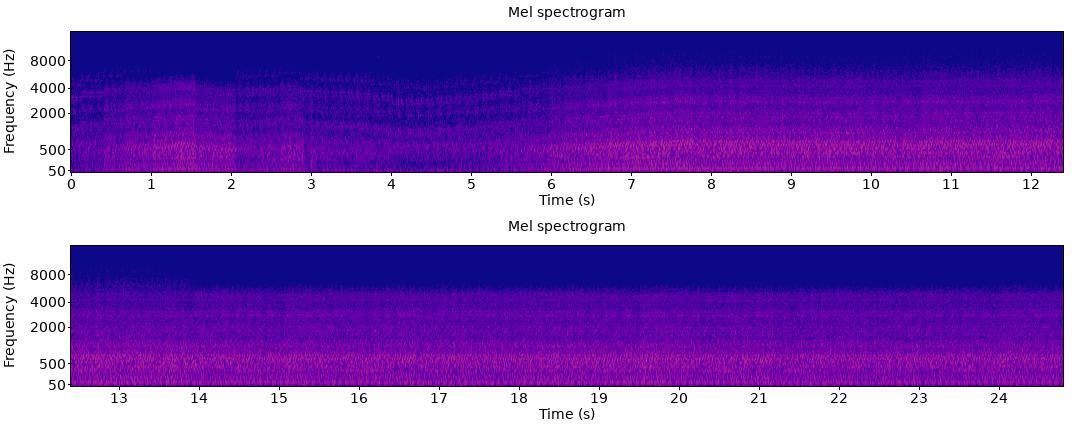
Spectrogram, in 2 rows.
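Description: A John Deere 4020 tractor engine in Farming Simulator 22, a steady low diesel drone that dips briefly near the start, then rises and holds as an even, continuous hum with no talking.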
